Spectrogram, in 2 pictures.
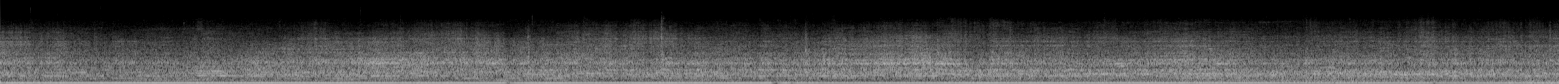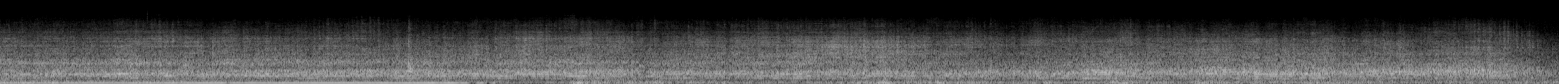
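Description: Cable yarder's engine and winch running steadily as the carriage is hauled along the skyline: a continuous machine drone with a whine of several steady tones. The deep low hum beneath it breaks up and turns rougher about twenty seconds in.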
